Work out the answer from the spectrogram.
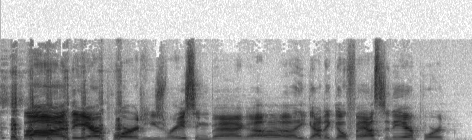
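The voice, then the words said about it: Imitates another person's voice. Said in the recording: “Letterman says ... That's me doing my impression”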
